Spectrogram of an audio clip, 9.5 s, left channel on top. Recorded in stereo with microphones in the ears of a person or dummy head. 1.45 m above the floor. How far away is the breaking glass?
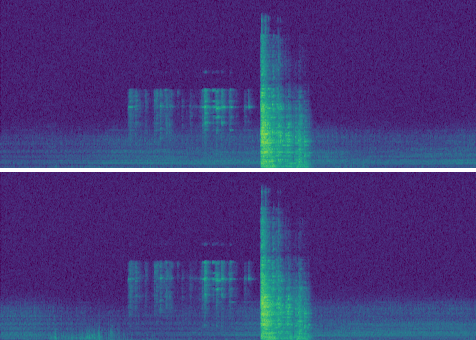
About 1.4 m.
